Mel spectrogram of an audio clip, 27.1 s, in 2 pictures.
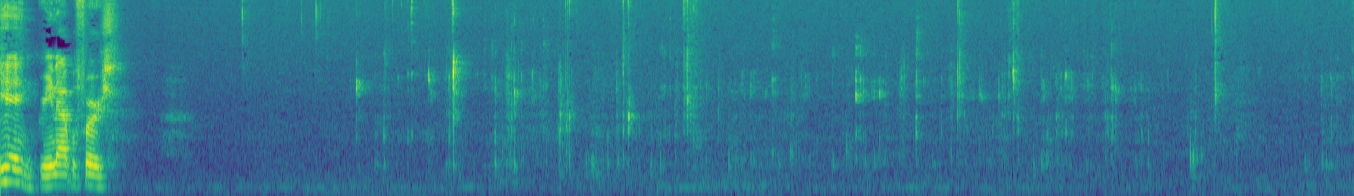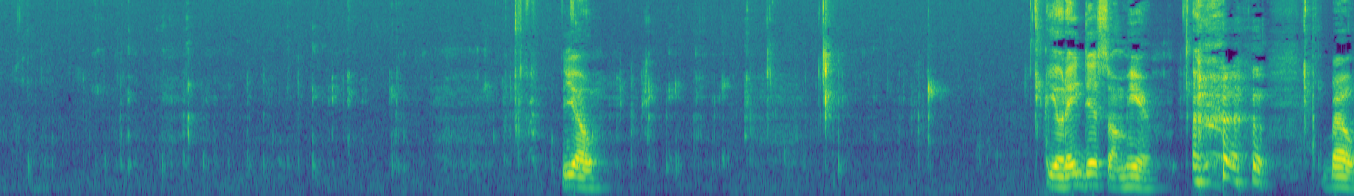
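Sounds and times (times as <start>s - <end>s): person chewing with mouth clicks: 3.0s - 24.0s, 26.5s - 26.8s.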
